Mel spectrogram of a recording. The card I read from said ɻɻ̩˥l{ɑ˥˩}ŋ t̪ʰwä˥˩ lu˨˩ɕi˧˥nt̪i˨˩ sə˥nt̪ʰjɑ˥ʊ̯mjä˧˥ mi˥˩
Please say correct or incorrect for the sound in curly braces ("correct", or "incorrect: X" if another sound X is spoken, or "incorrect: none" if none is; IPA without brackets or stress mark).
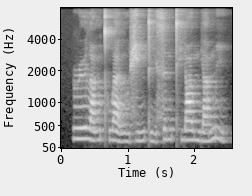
incorrect: ɑ˧˥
